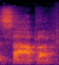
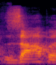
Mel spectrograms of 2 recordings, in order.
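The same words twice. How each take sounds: First: The word begins with a hissing s sound. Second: The word begins with a buzzing z sound. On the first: "I pronounce it Zappa in Spanish because your Z is pronounced like an S" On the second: "Zappa is how you might pronounce it"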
